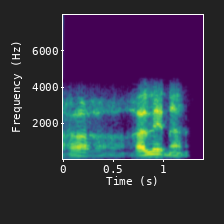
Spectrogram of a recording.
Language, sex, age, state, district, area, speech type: Sindhi, male, 60+, Maharashtra, Mumbai Suburban, urban, conversation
